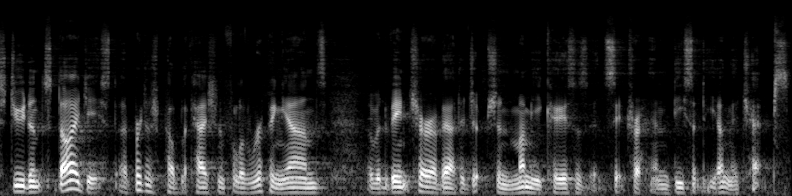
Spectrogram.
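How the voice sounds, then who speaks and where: At a fairly quick clip, a man talks in a New Zealand accent. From New Zealand, Palmerston North and Wellington. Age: 60s. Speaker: conference speaker, former physiotherapist and wine tour guide. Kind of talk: conference talk.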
